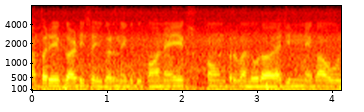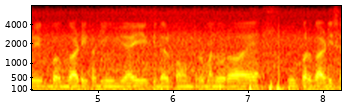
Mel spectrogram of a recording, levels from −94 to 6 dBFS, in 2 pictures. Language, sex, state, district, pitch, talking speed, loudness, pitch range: Hindi, male, Uttar Pradesh, Shamli, 100 Hz, 225 wpm, -20 LUFS, 100-105 Hz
